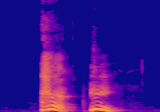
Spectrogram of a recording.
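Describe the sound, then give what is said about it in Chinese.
Two short, dry throat-clearing coughs from an annoyed adult in noisy surroundings, each a voiced, slightly tonal burst, evenly spaced about half a second apart, with no other sound around them. “在嘈杂的环境里，我略带生气的干咳了两声。”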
